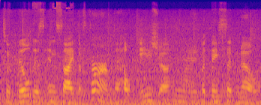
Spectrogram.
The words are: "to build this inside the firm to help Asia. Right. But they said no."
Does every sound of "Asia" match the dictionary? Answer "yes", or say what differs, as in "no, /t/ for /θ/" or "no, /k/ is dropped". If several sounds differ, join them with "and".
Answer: yes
